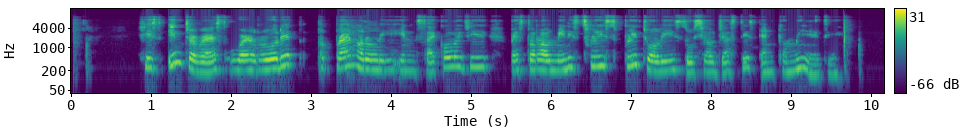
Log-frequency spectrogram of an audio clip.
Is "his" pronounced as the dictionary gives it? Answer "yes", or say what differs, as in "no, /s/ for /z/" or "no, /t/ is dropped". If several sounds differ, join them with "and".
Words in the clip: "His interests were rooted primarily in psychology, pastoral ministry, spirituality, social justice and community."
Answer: no, /s/ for /z/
